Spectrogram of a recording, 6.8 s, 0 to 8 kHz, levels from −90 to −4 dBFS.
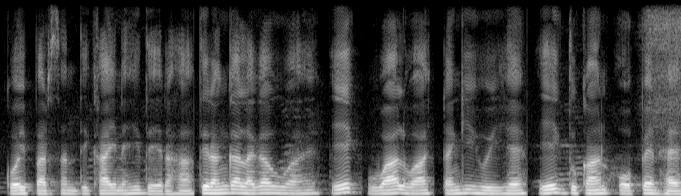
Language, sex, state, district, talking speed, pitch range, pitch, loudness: Hindi, male, Bihar, Gopalganj, 175 wpm, 120-135 Hz, 125 Hz, -17 LUFS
